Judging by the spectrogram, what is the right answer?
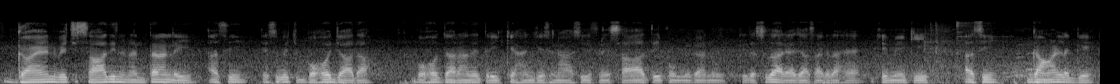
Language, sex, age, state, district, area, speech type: Punjabi, male, 18-30, Punjab, Kapurthala, urban, spontaneous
